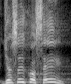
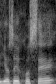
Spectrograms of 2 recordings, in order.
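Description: First: Raised, higher-pitched declaration; acted revelation. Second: Said in the usual way. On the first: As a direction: announce who you are to stunned listeners. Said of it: "Empezó a, a hablar". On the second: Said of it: "luego cuando dice".

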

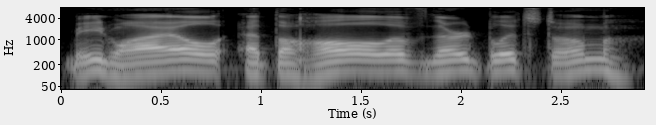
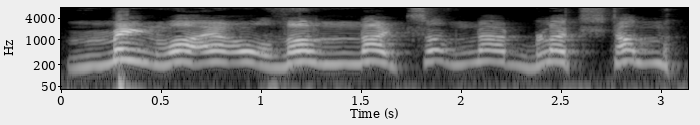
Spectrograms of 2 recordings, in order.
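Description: First: Loud, slow cartoon narrator; dramatic announcer. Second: Loud, slow booming announcer; fighting game announcer. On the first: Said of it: "repeats bit as announcer". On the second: Pretend. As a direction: stretch it out like an arena announcer. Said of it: "takes over the announcer bit".

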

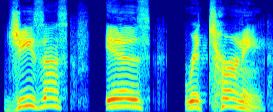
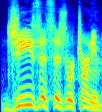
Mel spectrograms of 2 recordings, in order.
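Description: First: Jesus, pause, is, pause, returning, each word set apart; drawn-out emphatic proclamation; slow emphatic. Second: Said in the usual way. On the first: Shown as a demonstration.

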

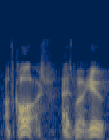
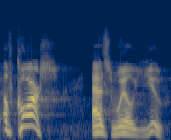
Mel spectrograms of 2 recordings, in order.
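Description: First: Low, soft lion voice; imitating film lion. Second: Measured lion's reply, falling away on the last words; quoting film lion. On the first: Preacher replaying the film exchange for the congregation, low lion impersonation. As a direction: answer as the lion, hushed and deep. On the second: Retold or imitated. Preacher quoting the lion's answer to the congregation, lightly acted lion. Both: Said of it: "And what does he say?".

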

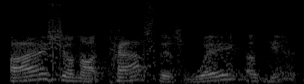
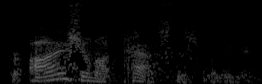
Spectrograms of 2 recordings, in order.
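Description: First: "I shall not pass this way again" said slowly, each word weighted; slow right down and let every word land; slow emphatic repeat. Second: Said in the usual way. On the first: Real, not acted.

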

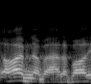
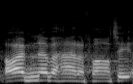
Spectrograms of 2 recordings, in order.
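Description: First: Sulky complaint. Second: Louder, higher indignant cry; loud complaint. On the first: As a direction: grumble it again. Repeated complaint, second take. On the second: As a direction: shout the grievance. Repeated complaint, first take. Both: Acted.

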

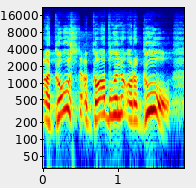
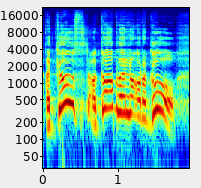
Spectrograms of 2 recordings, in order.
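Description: First: Said in the usual way. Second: Mock spooky teacher chant listing Halloween costumes; spooky sing-song.

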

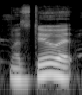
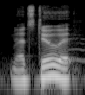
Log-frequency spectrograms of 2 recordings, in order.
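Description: No difference in how they are said.

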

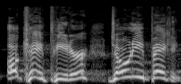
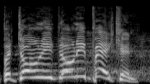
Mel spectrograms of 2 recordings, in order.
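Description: First: Said in the usual way. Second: High, loud mock-pleading voice. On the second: Shown as a demonstration. Preacher mocking a bacon refuser, pleading. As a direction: beg the listener in a put-on voice. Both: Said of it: "Can't understand that".

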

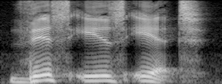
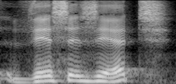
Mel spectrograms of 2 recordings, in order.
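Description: First: "This is it" slow, each word weighted; slow emphatic. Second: Slow, settled doctor's verdict. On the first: Shown as a demonstration. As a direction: lean on "This is it" as the answer. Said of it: "made it simple enough to be obvious". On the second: Retold or imitated. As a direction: say it like the final word. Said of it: "the doctor says".

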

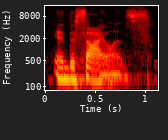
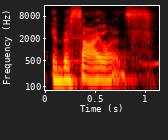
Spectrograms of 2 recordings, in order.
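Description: First: "in the silence" dropped much softer, falling; hushed. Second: Said in the usual way. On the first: Real, not acted. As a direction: let "in the silence" fade almost to nothing.

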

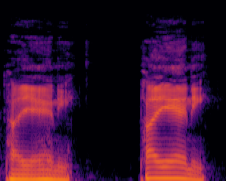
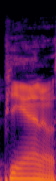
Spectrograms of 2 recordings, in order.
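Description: First: Piany said pie-AN-ee, stressed on AN; hillbilly Piany. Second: Said in the usual way. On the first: Shown as a demonstration. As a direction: say Piany with a long pie and a final ee. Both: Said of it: "Instead of piano".

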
